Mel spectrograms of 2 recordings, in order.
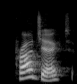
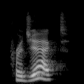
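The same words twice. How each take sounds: First: "project" as the noun, PRO-ject; first-syllable stress. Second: "project" as the verb, pro-JECT; second-syllable stress. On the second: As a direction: hit the last syllable of "project". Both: Shown as a demonstration. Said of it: "Consider some examples in English".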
